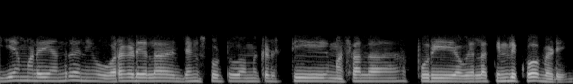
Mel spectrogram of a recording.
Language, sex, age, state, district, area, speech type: Kannada, male, 18-30, Karnataka, Dharwad, rural, conversation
